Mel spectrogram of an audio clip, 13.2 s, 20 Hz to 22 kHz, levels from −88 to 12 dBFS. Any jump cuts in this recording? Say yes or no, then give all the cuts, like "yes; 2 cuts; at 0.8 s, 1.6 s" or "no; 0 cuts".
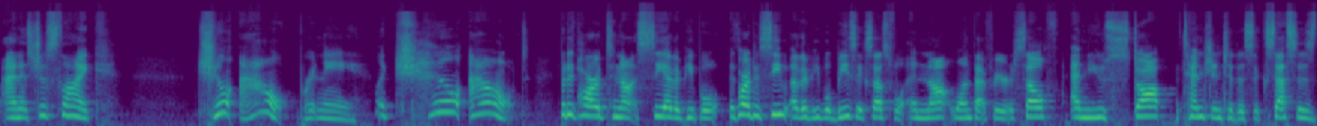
yes; 6 cuts; at 3.7 s, 5.4 s, 5.8 s, 7.4 s, 10.6 s, 11.8 s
